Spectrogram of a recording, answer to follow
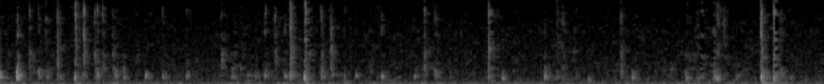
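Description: Computer keyboard being typed on: quiet, irregular keystrokes coming in short runs with brief pauses between them.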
